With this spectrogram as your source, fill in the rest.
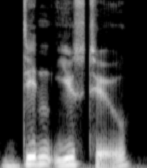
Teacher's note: If you try to say "didn't used to" out loud, pay attention to what your mouth has to do. You have to articulate the sharp T at the end of didn't, immediately transition into a soft D at the end of used,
